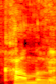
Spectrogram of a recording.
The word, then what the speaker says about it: Kamala: She's Kamala Harris. – So I got an email from somebody saying I mispronounced it earlier. Kamala.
